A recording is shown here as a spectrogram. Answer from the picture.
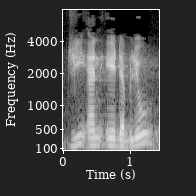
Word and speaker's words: gnaw: Okay, but make sure its pronunciation whenever you are speaking, it's no, like N-O, no. G-N-A-W is also no. So G and W are silent.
